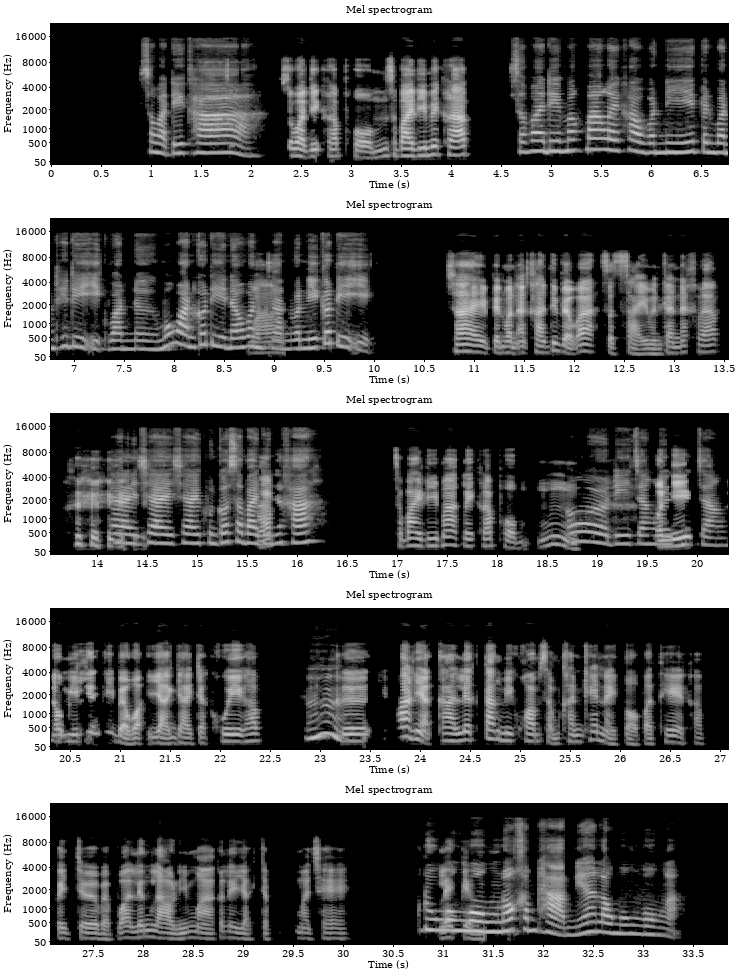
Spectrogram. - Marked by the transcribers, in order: tapping; chuckle
- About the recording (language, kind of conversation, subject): Thai, unstructured, คุณคิดว่าการเลือกตั้งมีความสำคัญแค่ไหนต่อประเทศ?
